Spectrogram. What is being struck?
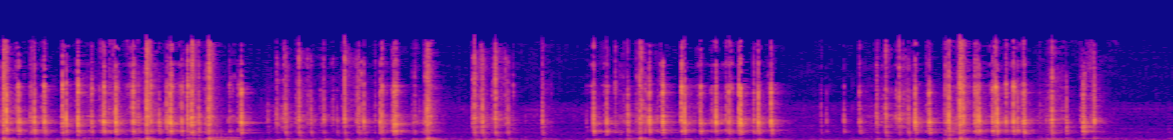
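Mechanical keyboard with plastic keycaps.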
